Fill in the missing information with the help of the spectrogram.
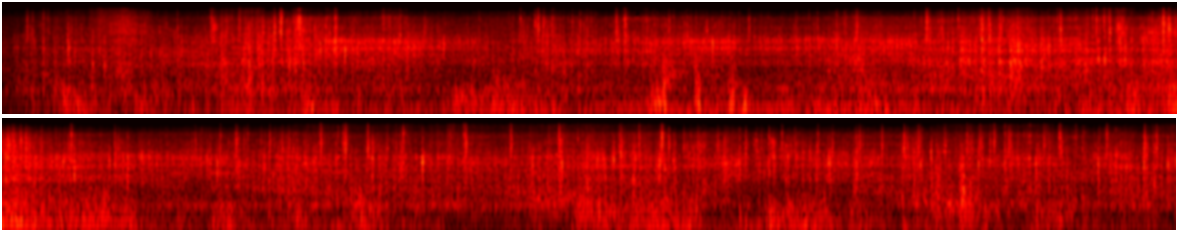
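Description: Mountain bike riding down a dirt and rock trail: tyres rolling and the bike clattering with many small knocks, and wind buffeting the microphone.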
